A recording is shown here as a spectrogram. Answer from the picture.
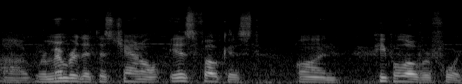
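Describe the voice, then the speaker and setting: A man with an American accent and a plain, everyday voice, at a medium pitch and moderate pace, with ordinary pitch variation. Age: 60s. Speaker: retired Marine, fitness instructor. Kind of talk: casual workout tutorial to camera. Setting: home garage gym.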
